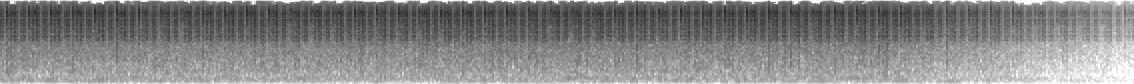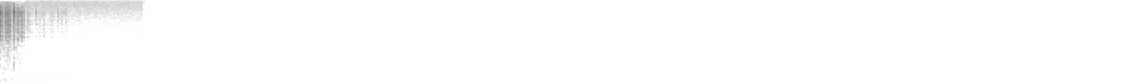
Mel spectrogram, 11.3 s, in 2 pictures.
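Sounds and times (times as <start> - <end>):
long-winged conehead bush cricket stridulating: 0.0 - 5.6.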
